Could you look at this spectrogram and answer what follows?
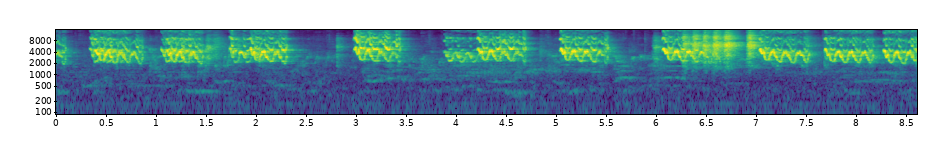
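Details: Budgerigars at feeding time: the father feeds two chicks millet paste while the mother and other birds wait. Harsh, scratchy bursts repeat at an uneven pace, about one per second, with a longer, louder run near the end.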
